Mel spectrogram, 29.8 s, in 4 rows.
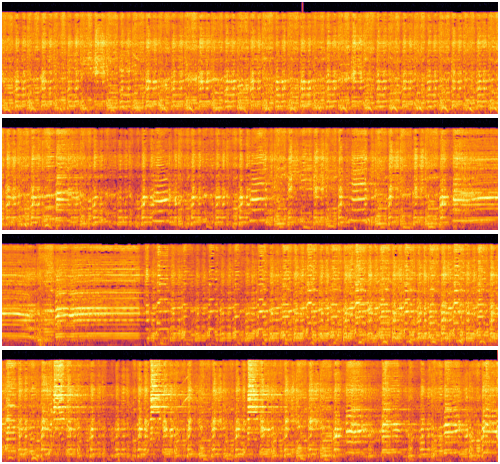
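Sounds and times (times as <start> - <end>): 
train: 0.0 - 29.7.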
